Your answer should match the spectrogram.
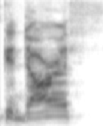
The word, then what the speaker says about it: Gadareth: Um, Gdarth, that's how you pronounce my my name.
